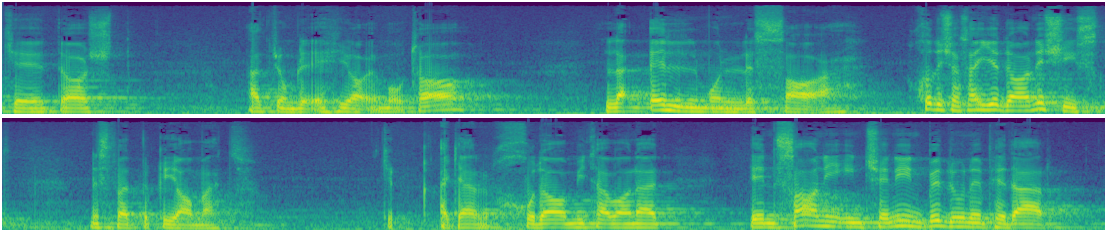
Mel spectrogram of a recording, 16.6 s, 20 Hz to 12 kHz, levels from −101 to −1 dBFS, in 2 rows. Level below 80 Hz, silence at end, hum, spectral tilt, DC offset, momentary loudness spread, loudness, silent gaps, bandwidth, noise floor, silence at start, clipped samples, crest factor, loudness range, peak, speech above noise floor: -36 dBFS; 0 s; none; -7 dB/octave; under 0.1%; 18 LU; -12 LUFS; none; 11 kHz; -36 dBFS; 0 s; under 0.1%; 12 dB; 5 LU; 0 dBFS; 24 dB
